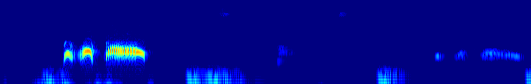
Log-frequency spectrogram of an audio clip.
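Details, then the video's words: Decoy spotted dove calling to attract wild doves, giving a loud phrase of two short rolling coos and a longer, strong, hoarse coo, followed by deep low thumping sounds and faint quieter coos. "Cu Gáy Mồi Thúc/ Gáy Gọi Kích Bổi"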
